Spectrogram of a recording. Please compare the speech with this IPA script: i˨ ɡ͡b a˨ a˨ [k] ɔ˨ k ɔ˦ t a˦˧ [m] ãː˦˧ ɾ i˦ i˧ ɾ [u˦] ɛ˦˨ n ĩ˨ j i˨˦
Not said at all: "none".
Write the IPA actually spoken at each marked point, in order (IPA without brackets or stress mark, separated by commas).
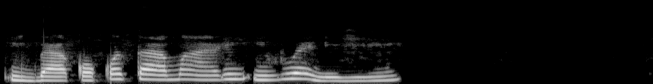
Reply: k, m, u˦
